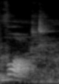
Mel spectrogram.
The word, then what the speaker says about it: walked: इसको पढ़ेंगे हम वॉक्ड. Okay. वॉक्ड. Here L is silent. यहाँ पर L को स्पेलिंग में तो लिखेंगे, लेकिन इसको जब बोलेंगे वर्ड तो ये साउंड नहीं आएगा, L का साउंड नहीं आएगा.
